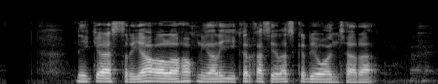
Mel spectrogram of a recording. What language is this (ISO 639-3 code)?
sun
